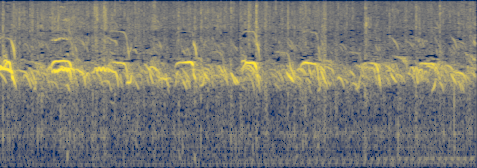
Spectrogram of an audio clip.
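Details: Baby chicks on a farm making a steady stream of high, clear peeps, a few longer whistled cheeps over a soft low hum.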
